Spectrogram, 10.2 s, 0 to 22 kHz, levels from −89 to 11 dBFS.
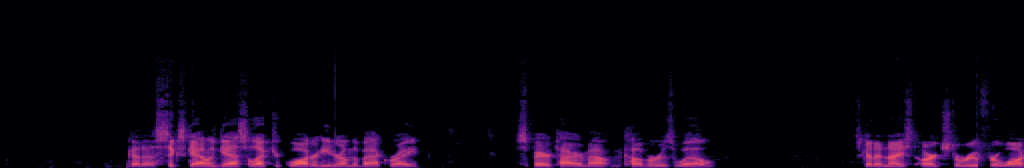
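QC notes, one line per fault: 3.36 s and 9.78 s, dropped buffer (overrun): the sound jumps forward abruptly at each point, skipping roughly 20 ms at the first and about 40 ms at the second. The likely cause is that the capture software fell behind and the hardware overwrote unread samples, so the audio on either side is butted together. Unlike a dropout or underrun, no silent gap is heard, only a sudden discontinuity and missing material.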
